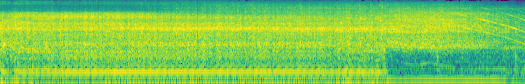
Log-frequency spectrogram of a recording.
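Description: Corded rotary hammer drill running steadily as it bores through a thick stone wall. About three-quarters of the way through its motor note drops lower, and near the end its pitch falls as it slows.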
